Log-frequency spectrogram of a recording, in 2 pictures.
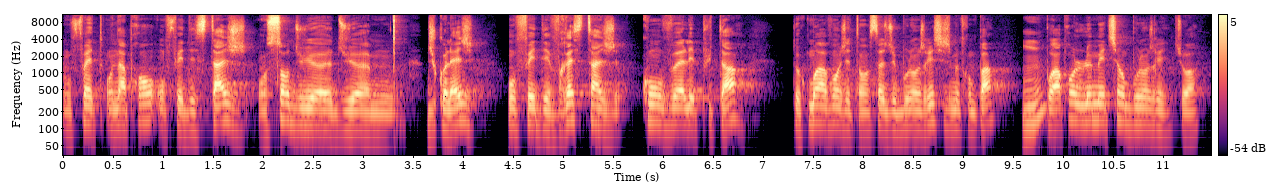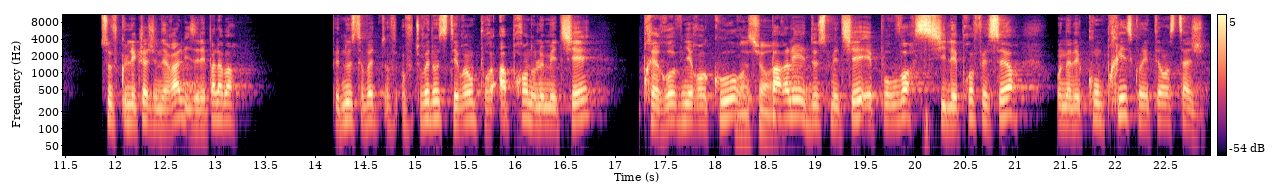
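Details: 24-year-old man with stuttering since childhood, severe as a child and now somewhat milder, reportedly absent while performing magic; real conversational speech; finding: stuttering.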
